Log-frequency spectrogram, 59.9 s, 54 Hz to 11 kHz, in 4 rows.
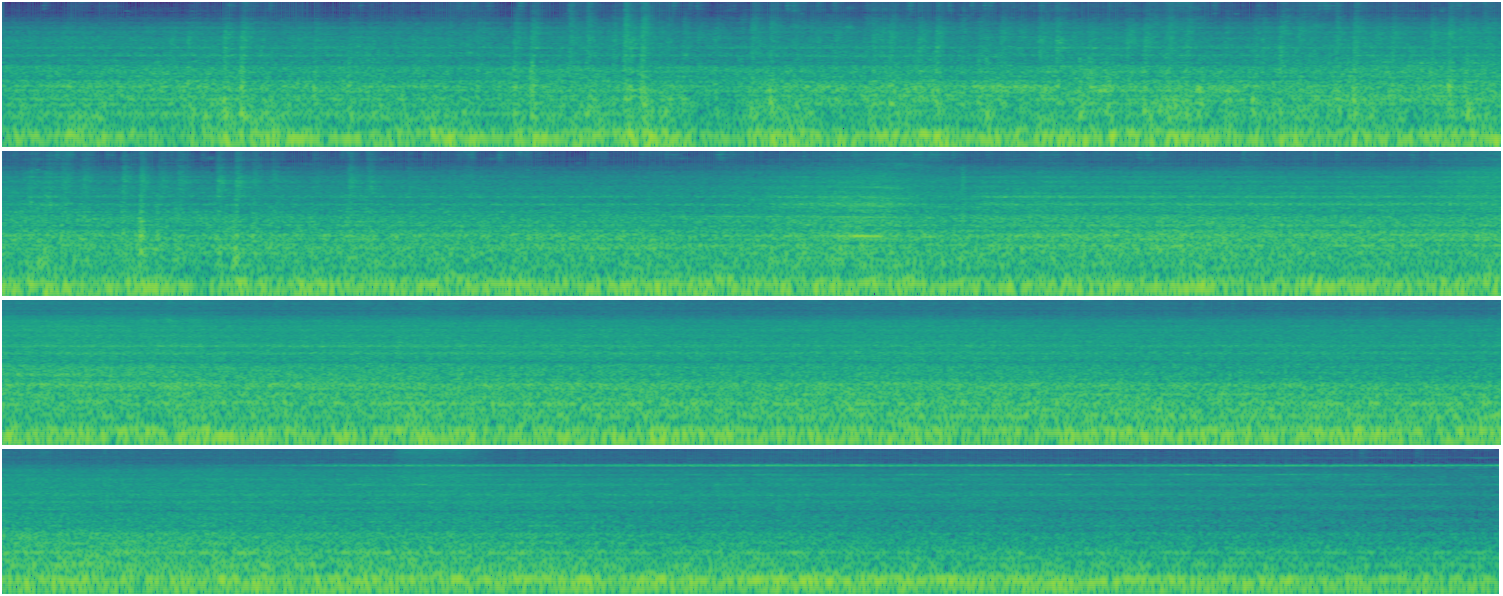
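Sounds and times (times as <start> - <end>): train wheels rumbling: 0.0 - 59.9
rail joint clicks: 1.8 - 20.4, 23.2 - 24.9.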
